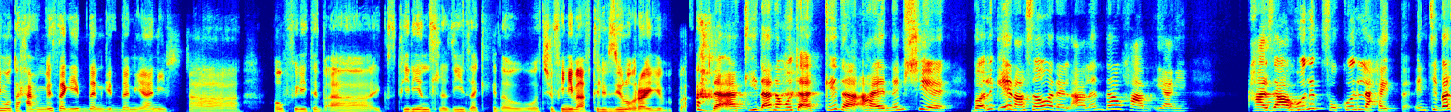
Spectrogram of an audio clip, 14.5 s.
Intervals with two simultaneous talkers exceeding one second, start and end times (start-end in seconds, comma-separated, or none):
none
